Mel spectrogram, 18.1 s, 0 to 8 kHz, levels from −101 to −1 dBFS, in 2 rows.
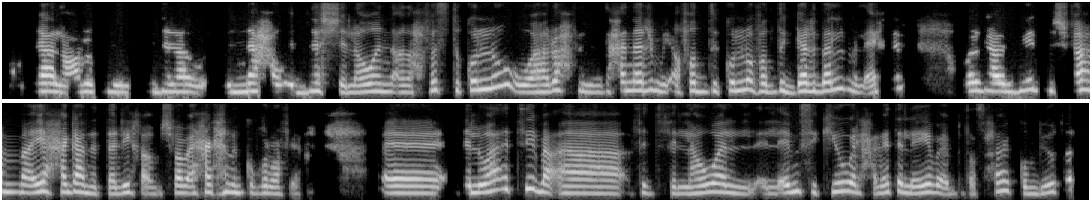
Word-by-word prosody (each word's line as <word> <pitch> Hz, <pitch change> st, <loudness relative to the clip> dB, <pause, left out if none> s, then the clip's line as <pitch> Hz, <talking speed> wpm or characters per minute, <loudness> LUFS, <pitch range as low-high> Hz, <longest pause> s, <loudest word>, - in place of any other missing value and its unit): وبتاع 245 Hz, -10 st, +5 dB
العربي 220 Hz, +1 st, +2 dB
وكده 225 Hz, 0 st, -1 dB, 0.2 s
والنحو 230 Hz, +2 st, +2 dB
والدَش، 225 Hz, +4 st, -2 dB
اللي 210 Hz, 0 st, -1 dB
هو 230 Hz, +3 st, +3 dB
أنا 230 Hz, -3 st, -2 dB
حفظت 275 Hz, +3 st, -4 dB
كُلّه 295 Hz, +6 st, +3 dB
وهاروح 220 Hz, -, +1 dB
في 250 Hz, -, -7 dB
الامتحان 230 Hz, +5 st, -2 dB
أرمي، 270 Hz, -3 st, +2 dB
أفضي 245 Hz, -2 st, -2 dB
كُلّه، 265 Hz, +6 st, +1 dB
أفضّي 240 Hz, -1 st, -1 dB
الجردَل 250 Hz, +7 st, +3 dB
من -, -, -3 dB
الآخِر، 230 Hz, +11 st, -5 dB, 0.5 s
وأرجع 255 Hz, -1 st, +5 dB
البيت 265 Hz, +5 st, -1 dB
مش 255 Hz, -3 st, -6 dB
فاهمة 255 Hz, -4 st, +2 dB
أي 250 Hz, +5 st, +4 dB
حاجة 250 Hz, 0 st, +1 dB
عن 240 Hz, -4 st, +3 dB
التاريخ 205 Hz, +3 st, -3 dB
أو -, -, -4 dB
مش 195 Hz, +1 st, -14 dB
فاهمة 225 Hz, -1 st, +2 dB
أي -, -, -1 dB
حاجة 245 Hz, +2 st, +1 dB
عن 250 Hz, 0 st, 0 dB
الجغرافيا. 220 Hz, -4 st, -5 dB, 0.7 s
آآ 220 Hz, -1 st, +4 dB, 0.3 s
دلوقتي 320 Hz, +9 st, +2 dB
بقى 240 Hz, -5 st, 0 dB, 0.6 s
في 230 Hz, -, -8 dB
ت 200 Hz, -2 st, -16 dB
في 205 Hz, -, -9 dB
اللي 200 Hz, 0 st, -4 dB
هو 235 Hz, +4 st, +2 dB
ال 220 Hz, -6 st, -2 dB, 0.2 s
الMCQ 245 Hz, -2 st, -2 dB
والحاجات 245 Hz, -3 st, -2 dB
اللي 220 Hz, -5 st, +1 dB
هي -, -, +3 dB
بقت 210 Hz, -6 st, -3 dB
بتصحيح 205 Hz, +7 st, -7 dB
الكمبيوتر، 240 Hz, +3 st, -4 dB
235 Hz, 170 wpm, -21 LUFS, 215-260 Hz, 0.7 s, وبتاع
